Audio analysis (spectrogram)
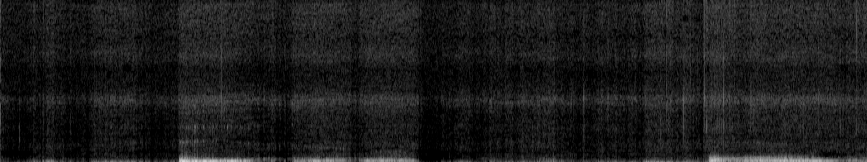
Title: Ravenous stomach rumbles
